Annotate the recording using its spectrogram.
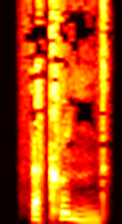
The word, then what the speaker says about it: fecund: Fecund. Isn't that a good word? I only learned it the other day. Fecund. You have to put the accent on the un sound and punch out the D.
